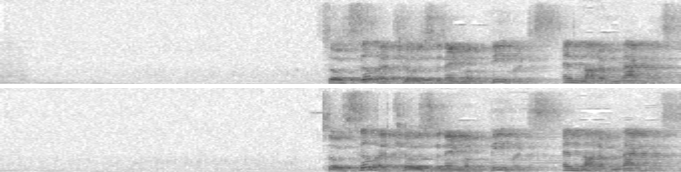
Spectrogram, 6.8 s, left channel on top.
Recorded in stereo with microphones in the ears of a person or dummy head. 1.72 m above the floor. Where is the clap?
No clap in this recording.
